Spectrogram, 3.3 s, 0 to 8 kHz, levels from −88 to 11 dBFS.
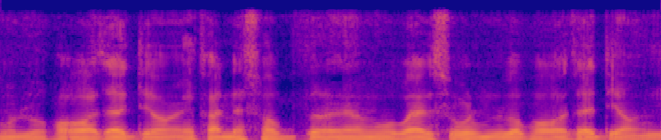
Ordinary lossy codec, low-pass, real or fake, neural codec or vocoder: none; 7.2 kHz; fake; codec, 16 kHz in and 24 kHz out, 1.1 kbps, FireRedTTS-2 codec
